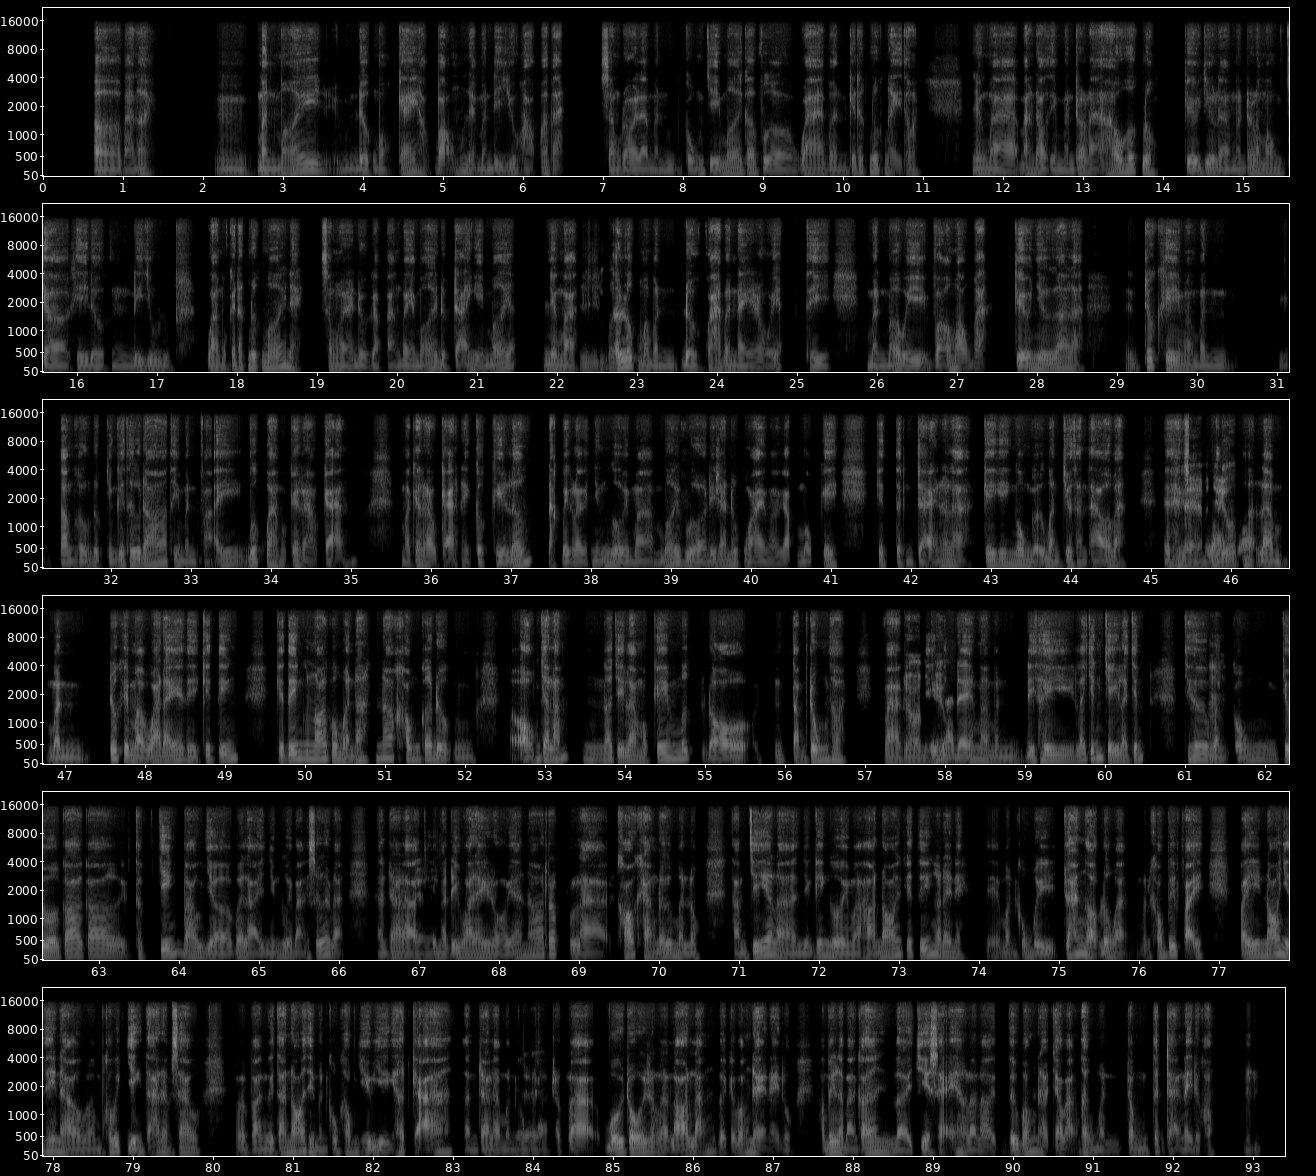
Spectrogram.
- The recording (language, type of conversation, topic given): Vietnamese, advice, Bạn làm thế nào để bớt choáng ngợp vì chưa thành thạo ngôn ngữ ở nơi mới?
- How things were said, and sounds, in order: tapping; other background noise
